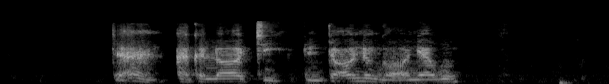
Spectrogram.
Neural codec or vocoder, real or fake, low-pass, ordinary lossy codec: none; real; 7.2 kHz; Opus, 16 kbps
